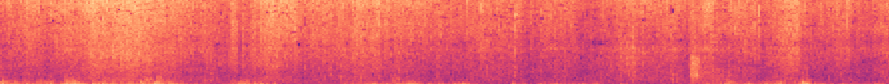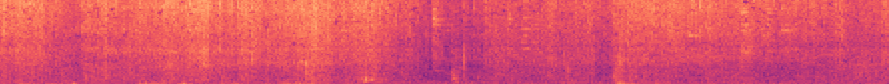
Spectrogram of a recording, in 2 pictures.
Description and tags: Walking through leaves
leaves, walking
